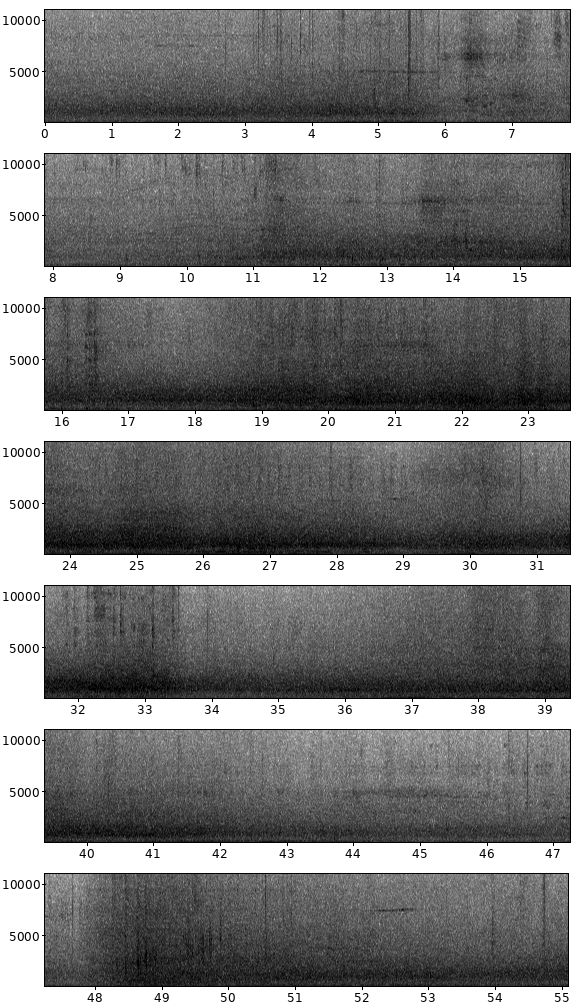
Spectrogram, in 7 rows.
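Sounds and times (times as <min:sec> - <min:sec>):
cars passing: 0:01.2 - 0:44.6, 0:45.3 - 0:55.0.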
